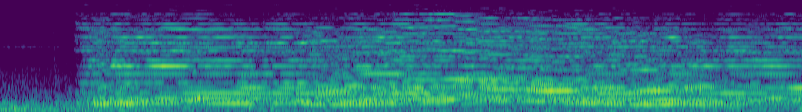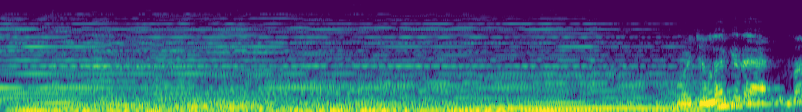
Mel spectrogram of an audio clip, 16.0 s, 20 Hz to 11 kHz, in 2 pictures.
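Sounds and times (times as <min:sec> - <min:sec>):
low rumble: 0:00.0 - 0:01.8, 0:07.6 - 0:16.0
organ chords: 0:00.0 - 0:16.0.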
